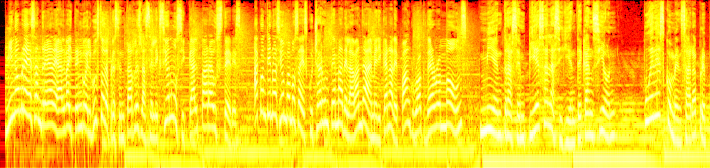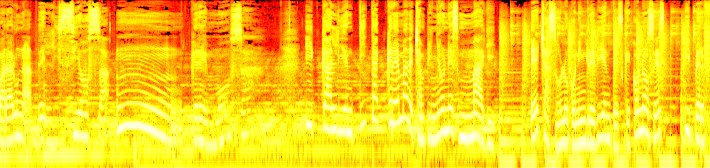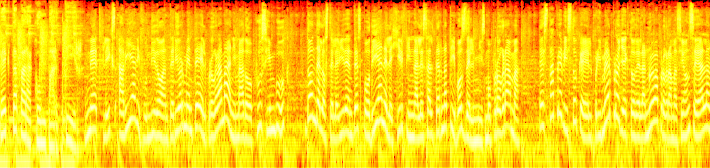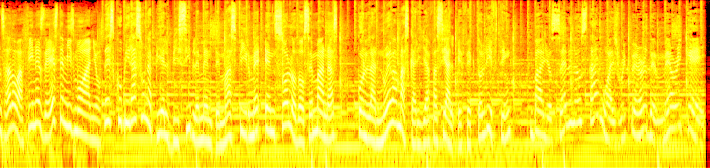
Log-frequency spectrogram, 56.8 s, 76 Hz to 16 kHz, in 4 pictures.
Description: Female Voice Talent in Spanish (Latin American) and English
Commercial Demo 2
Latin American, Mexican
